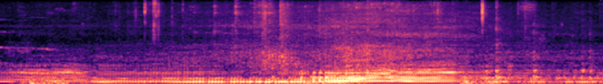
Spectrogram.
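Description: A motor vehicle passing close by, its engine growing louder to a peak about halfway through and then fading away.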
